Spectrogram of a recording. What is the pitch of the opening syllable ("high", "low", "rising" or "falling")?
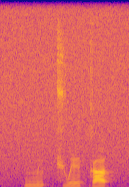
high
